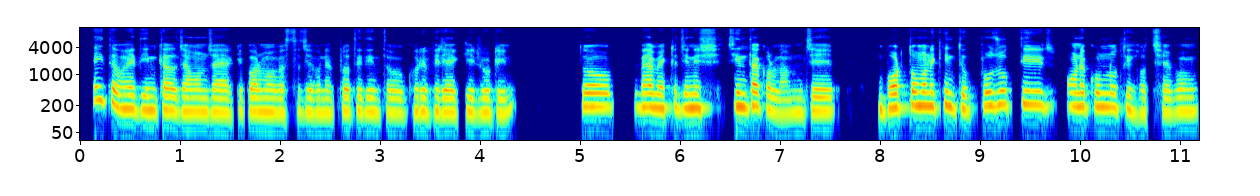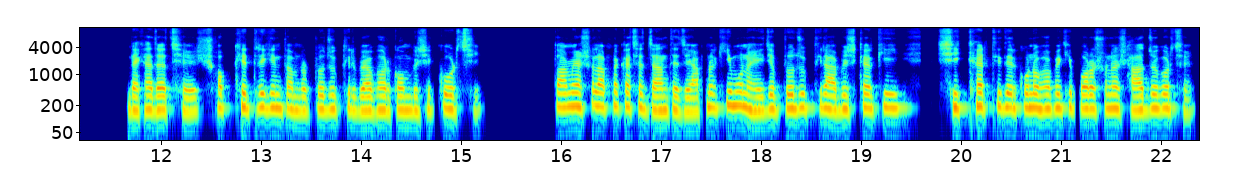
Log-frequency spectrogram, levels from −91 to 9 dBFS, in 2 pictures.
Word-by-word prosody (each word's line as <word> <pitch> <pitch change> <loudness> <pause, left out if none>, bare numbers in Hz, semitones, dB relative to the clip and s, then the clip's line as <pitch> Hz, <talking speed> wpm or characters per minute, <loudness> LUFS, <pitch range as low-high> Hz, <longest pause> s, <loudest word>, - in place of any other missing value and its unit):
এই 270 - +2
তো - - +6
ভাই 175 0 +3
দিনকাল 165 0 +1
যেমন 155 0 0
যায় 150 -1 +1
আরকি, 140 +2 -8
কর্মব্যস্ত 150 -1 -1
জীবনের 145 -1 -4
প্রতিদিন 155 -1 -1
তো 150 - -3 0.2
ঘুরে 155 -1 -2
ফিরে 150 -1 0
একই 150 +2 -5
রুটিন। 145 0 -2 0.7
তো, 195 - 0 0.5
ভাই 190 - +3
আমি 185 - +3
একটা 190 +2 -6
জিনিস 180 0 +2 0.3
চিন্তা 195 0 +5
করলাম 140 -4 -2 0.2
যে, 160 -1 +2 0.7
বর্তমানে 200 +2 +5
কিন্তু 190 -4 +1 0.2
প্রযুক্তির 215 +1 +1 0.3
অনেক 195 -1 +3
উন্নতি 185 -2 -1
হচ্ছে 145 +1 -10
এবং 155 +2 -3 0.7
দেখা 165 +1 +2
যাচ্ছে 165 -1 +1 0.3
সব 180 - -1
ক্ষেত্রেই 190 0 +1
কিন্তু 180 -1 0
আমরা 160 -1 -1
প্রযুক্তির 170 0 -2
ব্যবহার 160 +1 +3
কমবেশি 160 0 -1
করছি। 170 -3 -1 0.8
তো - - -8
আমি 195 - +2
আসলে 200 +2 +1
আপনার 195 +1 -3
কাছে 190 0 +1
জানতে 160 0 +2
চাই 155 0 +1
আপনার 185 +4 -2
কি 195 - -6
মনে 200 - +3
হয় 160 - +1
এই - - -4
যে 175 - +3
প্রযুক্তির 185 +1 0
আবিষ্কার 175 +2 0
কি, 190 -1 0 0.6
শিক্ষার্থীদের 190 0 +1
কোনভাবে 180 -1 +3
কি 195 - -2
পড়াশোনায় 175 0 +3
সাহায্য 165 +1 +2
করছে? 180 -3 -2
175 Hz, 165 wpm, -24 LUFS, 155-190 Hz, 0.8 s, তো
